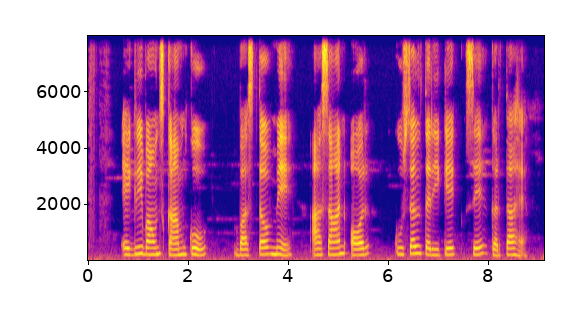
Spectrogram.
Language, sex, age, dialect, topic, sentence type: Hindi, female, 25-30, Marwari Dhudhari, agriculture, statement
